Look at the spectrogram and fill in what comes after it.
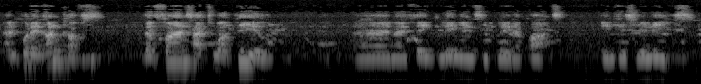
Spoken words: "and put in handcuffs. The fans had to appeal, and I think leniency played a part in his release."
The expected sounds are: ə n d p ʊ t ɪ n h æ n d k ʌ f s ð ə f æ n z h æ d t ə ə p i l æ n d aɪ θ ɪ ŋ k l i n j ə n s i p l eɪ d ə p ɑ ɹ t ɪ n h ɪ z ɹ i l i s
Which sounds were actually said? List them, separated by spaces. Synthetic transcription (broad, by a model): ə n p ʊ t ɪ n h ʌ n k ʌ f s ð ə f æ n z h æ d t ə ə p i l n aɪ θ ɪ ŋ k l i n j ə n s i p l eɪ d ə p ɑ ɹ t ɪ n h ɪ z ɹ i l i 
